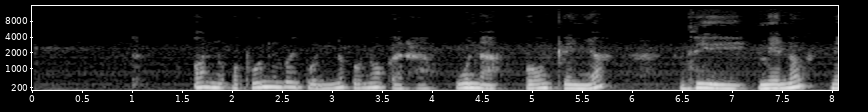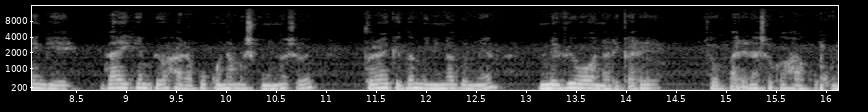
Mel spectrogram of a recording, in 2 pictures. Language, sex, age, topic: Oshiwambo, female, 25-35, agriculture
